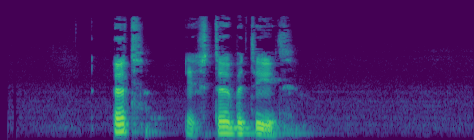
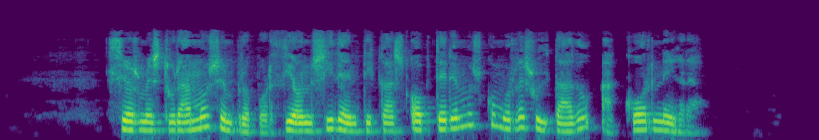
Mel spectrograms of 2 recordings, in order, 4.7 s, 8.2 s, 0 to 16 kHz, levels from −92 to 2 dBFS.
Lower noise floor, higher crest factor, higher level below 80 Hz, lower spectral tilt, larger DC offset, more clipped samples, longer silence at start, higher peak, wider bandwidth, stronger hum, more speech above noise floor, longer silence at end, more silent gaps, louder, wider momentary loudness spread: second, -68 dBFS vs -85 dBFS; first, 22 dB vs 16 dB; about the same, -62 dBFS vs -60 dBFS; about the same, -5.5 dB/octave vs -6 dB/octave; neither; neither; about the same, 1.15 s vs 1.1 s; about the same, -4 dBFS vs -2 dBFS; first, 11 kHz vs 7.8 kHz; neither; second, 46 dB vs 68 dB; first, 1.85 s vs 1.2 s; neither; second, -23 LUFS vs -17 LUFS; first, 16 LU vs 9 LU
